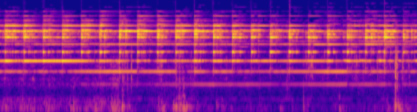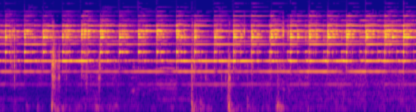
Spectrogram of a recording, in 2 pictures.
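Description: Westinghouse hybrid electronic level-crossing bells ringing in a rapid, steady, evenly repeating ding. They are sounding the warning of an approaching train as the crossing activates and the boom gates begin to lower.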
